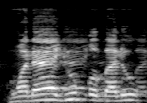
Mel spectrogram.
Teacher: قاف میں یہاں پر قلقلہ ہو رہا ہے، دوسرا درجہ ہے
